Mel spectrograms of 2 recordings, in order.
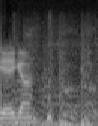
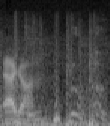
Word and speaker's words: Aegon: Aegon. I like how the community just came together and decided his name was to be pronounced Aegon as opposed to Agon.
